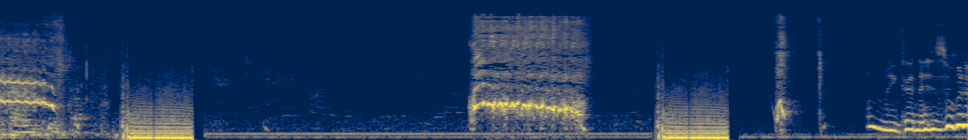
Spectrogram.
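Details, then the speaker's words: Dog sneezing: sudden snorting bursts amid people's laughter and a steady background hum. "a big sneeze. A poor little buddy."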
